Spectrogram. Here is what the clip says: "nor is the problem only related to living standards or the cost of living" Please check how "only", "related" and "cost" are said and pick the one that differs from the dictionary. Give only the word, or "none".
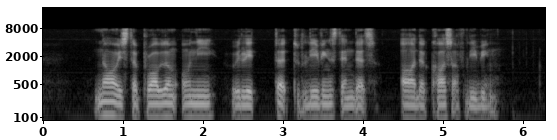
cost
